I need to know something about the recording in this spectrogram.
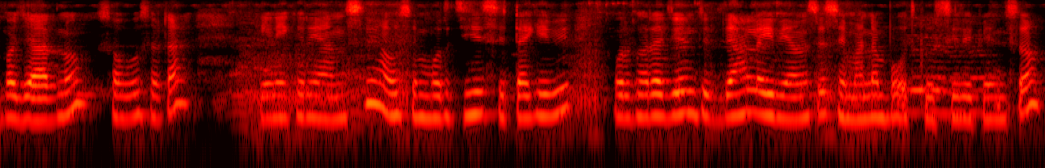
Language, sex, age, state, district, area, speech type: Odia, female, 30-45, Odisha, Bargarh, urban, spontaneous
